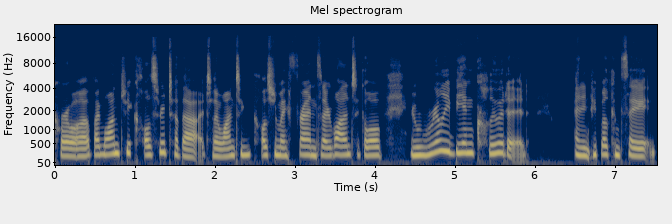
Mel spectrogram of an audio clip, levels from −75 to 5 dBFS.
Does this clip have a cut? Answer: yes; 1 cut; at 3.4 s

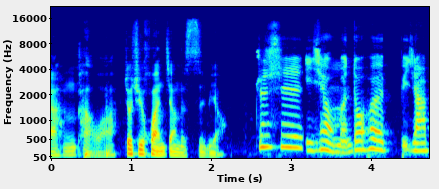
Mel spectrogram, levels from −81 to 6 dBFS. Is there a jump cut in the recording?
no; 0 cuts

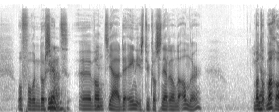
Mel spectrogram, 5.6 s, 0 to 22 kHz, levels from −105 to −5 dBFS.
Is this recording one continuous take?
yes; 0 cuts

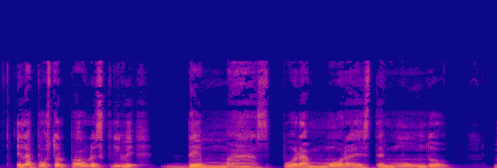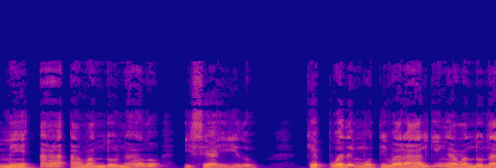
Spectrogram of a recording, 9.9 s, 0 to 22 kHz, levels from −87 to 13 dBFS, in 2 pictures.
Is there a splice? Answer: no; 0 cuts

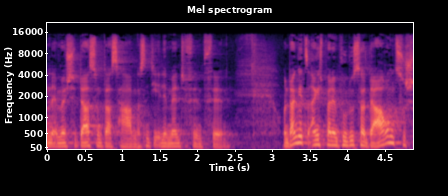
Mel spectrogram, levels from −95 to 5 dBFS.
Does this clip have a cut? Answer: no; 0 cuts

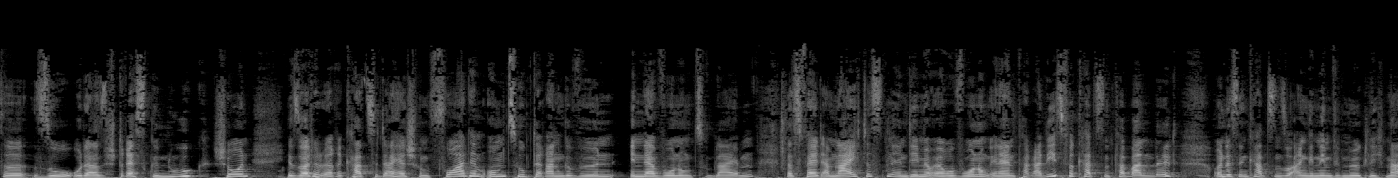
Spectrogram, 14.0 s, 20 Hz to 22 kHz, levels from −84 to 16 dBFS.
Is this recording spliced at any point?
yes; 1 cut; at 1.0 s

